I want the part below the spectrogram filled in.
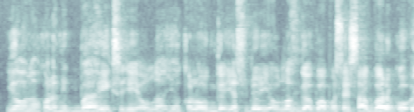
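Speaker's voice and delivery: quick, soft, resigned plea; non-committal prayer. Shown as a demonstration. Ustaz mocking a non-committal prayer, quick and soft. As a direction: say it like you'll settle for anything. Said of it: "Itu doa enggak tegas".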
